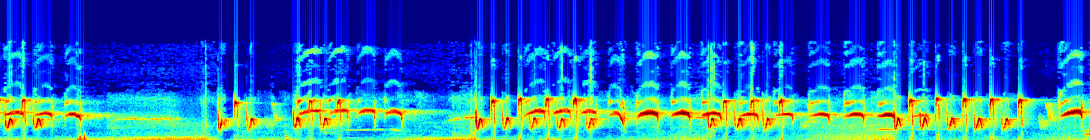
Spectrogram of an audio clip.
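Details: Bar-winged prinia in full song, a harsh 'nembak kasar' lure recording meant to rile other prinias; rapid high chirps and buzzy trills tumble in dense bursts, separated by short pauses and a few long thin whistles.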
